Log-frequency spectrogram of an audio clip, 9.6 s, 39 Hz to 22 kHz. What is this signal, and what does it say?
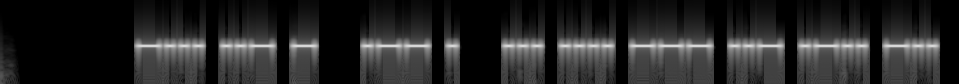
Morse code, heard as a keyed tone, about 17 wpm, 700 Hz. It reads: BUT WE SHOULD
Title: Sentences from Top 1000 Words - Review Part 4 - 17wpm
